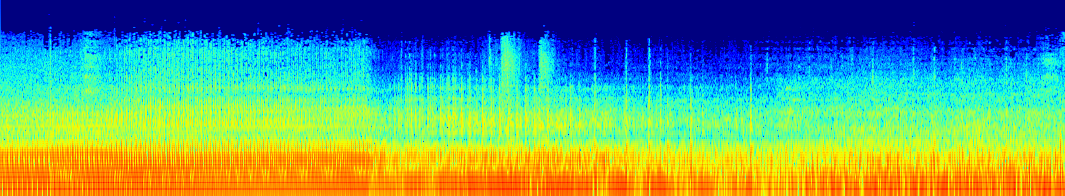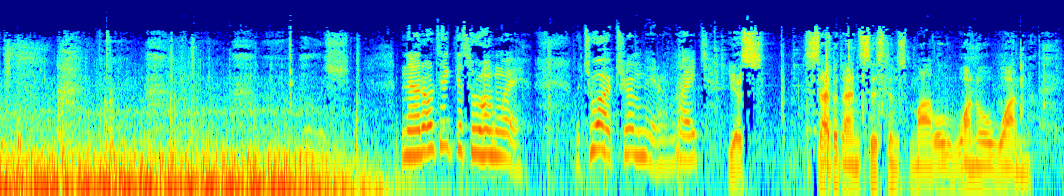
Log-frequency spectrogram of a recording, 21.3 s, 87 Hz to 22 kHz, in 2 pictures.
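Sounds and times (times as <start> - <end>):
motorcycle engine rumbling: 0.0 - 15.1
speech: 14.7 - 21.2.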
